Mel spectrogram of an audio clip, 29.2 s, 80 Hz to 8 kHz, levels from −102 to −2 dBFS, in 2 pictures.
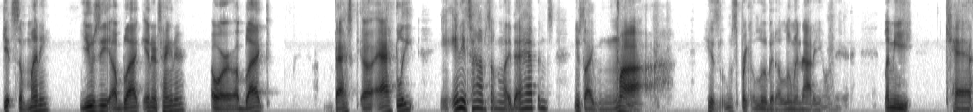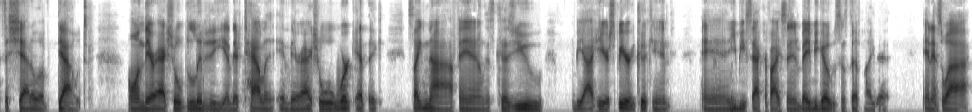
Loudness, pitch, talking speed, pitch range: -21 LUFS, 95 Hz, 155 wpm, 85-120 Hz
